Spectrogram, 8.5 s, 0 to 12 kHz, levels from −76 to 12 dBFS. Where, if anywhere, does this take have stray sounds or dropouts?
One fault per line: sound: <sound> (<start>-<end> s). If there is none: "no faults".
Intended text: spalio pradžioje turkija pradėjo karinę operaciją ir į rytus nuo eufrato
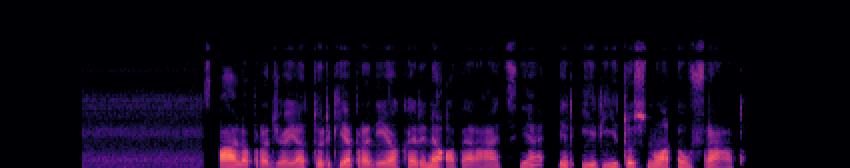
no faults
